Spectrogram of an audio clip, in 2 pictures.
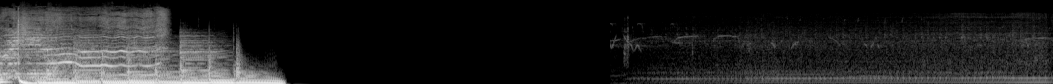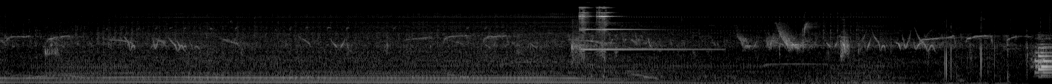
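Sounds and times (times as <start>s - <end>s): birds chirping: 6.1s - 21.0s.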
